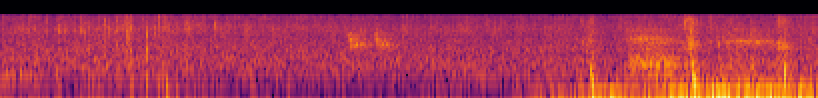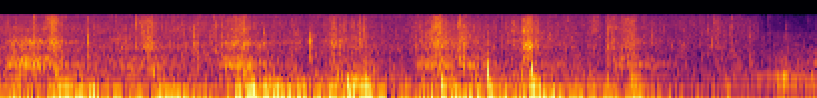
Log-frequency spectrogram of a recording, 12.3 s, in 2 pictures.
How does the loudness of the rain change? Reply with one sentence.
The loudness of the rain stays about the same.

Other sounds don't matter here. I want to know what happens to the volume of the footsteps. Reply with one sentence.
The volume of the footsteps stays about the same.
